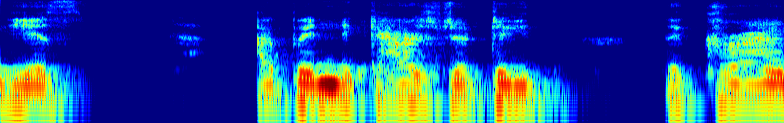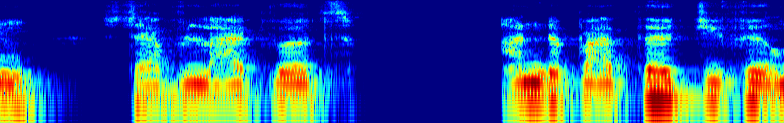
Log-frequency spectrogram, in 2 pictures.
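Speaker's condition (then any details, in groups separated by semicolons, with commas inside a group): Traumatic brain injury; accident, part of skull removed and replaced, coordination, speech; 21 years since injury, speech still improving; early tracheostomy, later virtually unintelligible, still difficult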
